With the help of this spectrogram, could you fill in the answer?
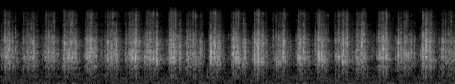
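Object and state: Plastic puzzle cube.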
